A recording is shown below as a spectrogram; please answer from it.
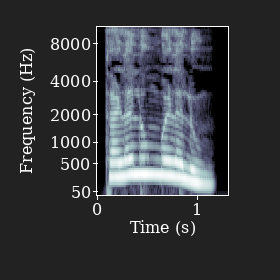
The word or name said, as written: ತಳಲುಂಬಳಲುಂ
